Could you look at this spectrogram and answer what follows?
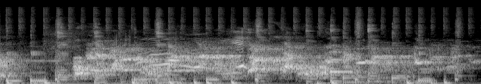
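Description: Many dogs in a rescue kennel bark and yip loudly and continuously, overlapping in a dense echoing chorus close at hand.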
